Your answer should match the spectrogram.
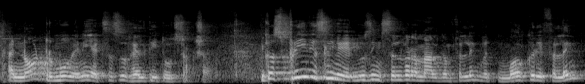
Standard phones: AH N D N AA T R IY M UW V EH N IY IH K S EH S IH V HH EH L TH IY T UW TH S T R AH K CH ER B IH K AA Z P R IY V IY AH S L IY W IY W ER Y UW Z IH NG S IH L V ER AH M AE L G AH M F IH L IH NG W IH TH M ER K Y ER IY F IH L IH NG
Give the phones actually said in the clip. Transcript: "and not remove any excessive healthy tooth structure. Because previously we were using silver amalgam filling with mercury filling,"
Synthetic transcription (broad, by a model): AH N D N AA T R IY M UW V EH N IY IH K S EH S IH V HH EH L T IY T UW S T R AH K CH ER B IH K AA Z P R IY V IY AH S L IY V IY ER Y UW Z IH NG S IH L V ER AH M AE L G AH M F IH L IH NG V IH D M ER K Y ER IY F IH L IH NG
